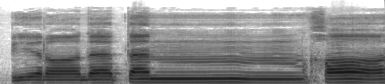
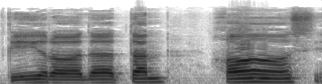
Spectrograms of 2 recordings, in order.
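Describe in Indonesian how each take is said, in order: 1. Bunyi n ditahan terlalu lama. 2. Bunyi n terputus tiba-tiba. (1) "ini terlalu lama" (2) "Contoh bacaan yang kurang tepat terkait tanwin atau nun sukun ketika dia dimatikan total"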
